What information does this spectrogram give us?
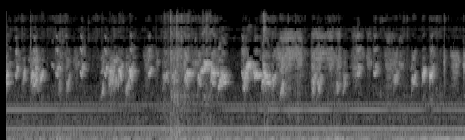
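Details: Several captive hybrid red-whiskered bulbuls, awaiting sexing, chatter together in quick, overlapping bright chirps and short warbled phrases over a steady low mechanical hum.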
